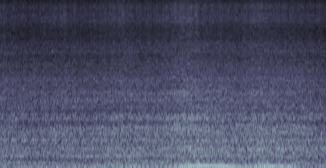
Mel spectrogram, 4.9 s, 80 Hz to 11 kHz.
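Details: REO 5-tonne military truck diesel idling after engine overhaul and injection pump work: a deep, steady rumble, even with a slight swell midway, no knocks or misses. Normal, healthy idle.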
